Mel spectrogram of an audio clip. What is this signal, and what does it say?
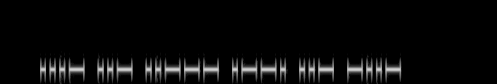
Morse code, heard as a keyed tone, about 25 wpm, 700 Hz. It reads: VU2PUX
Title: DXCC-100 Call Signs - 6 Characters - Repeated 3x - 25wpm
